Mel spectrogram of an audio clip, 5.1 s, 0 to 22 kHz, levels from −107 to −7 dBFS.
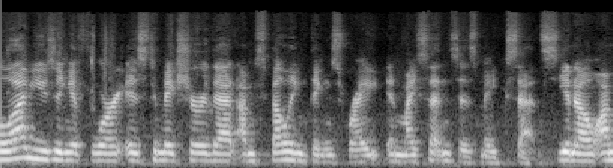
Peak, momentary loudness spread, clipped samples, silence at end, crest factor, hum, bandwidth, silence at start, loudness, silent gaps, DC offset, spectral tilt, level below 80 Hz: -6 dBFS; 10 LU; under 0.1%; 0 s; 16 dB; none; 15.5 kHz; 0 s; -23 LUFS; none; under 0.1%; -5 dB/octave; -64 dBFS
